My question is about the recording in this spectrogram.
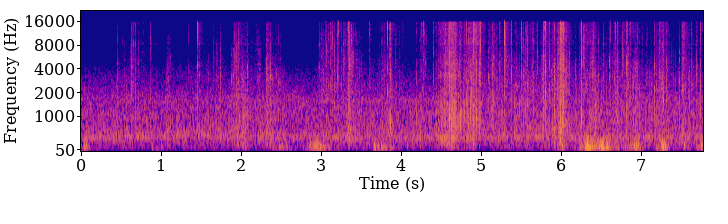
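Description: Plastic jewellery pouches crinkling and rustling as they are handled and searched through, getting busier and louder about three seconds in.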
